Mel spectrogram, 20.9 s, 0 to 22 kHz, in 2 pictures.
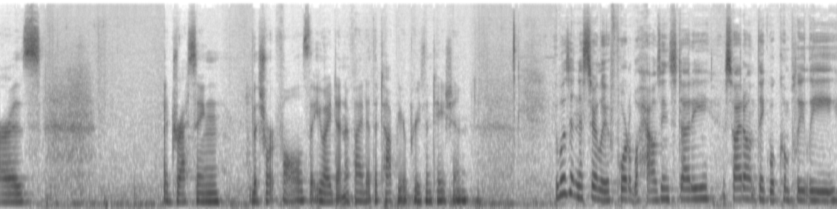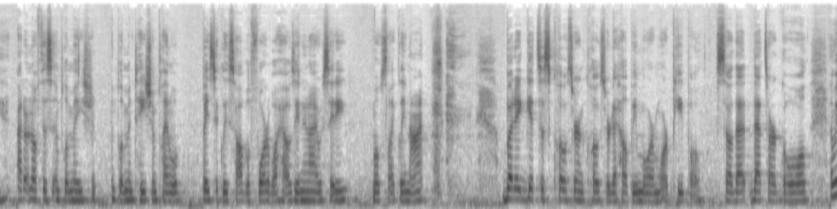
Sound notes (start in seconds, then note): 15.8 laughter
